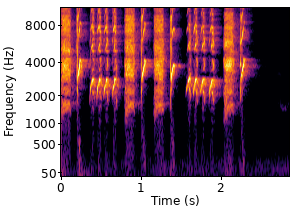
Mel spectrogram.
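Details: Asian pied starling producing loud, coarse calls used to stir silent starlings into singing: continuous rapid rasping notes mixed with short whistled squeaks, nearly three per second, ending abruptly.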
